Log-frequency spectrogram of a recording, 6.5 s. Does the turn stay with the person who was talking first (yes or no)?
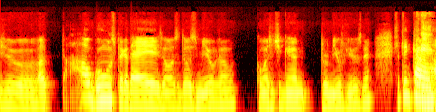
yes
